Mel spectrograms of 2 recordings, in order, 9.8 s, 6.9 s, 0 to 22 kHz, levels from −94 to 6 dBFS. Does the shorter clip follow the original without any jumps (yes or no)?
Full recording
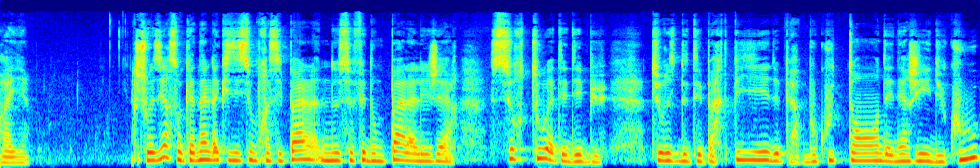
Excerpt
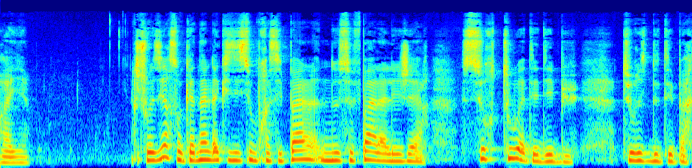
no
